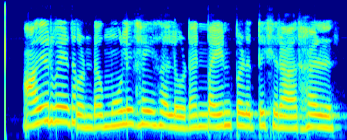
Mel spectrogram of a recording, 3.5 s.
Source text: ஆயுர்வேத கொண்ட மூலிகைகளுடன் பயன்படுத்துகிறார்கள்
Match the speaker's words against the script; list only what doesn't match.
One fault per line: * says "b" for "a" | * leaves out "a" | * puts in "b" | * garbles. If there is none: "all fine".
all fine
